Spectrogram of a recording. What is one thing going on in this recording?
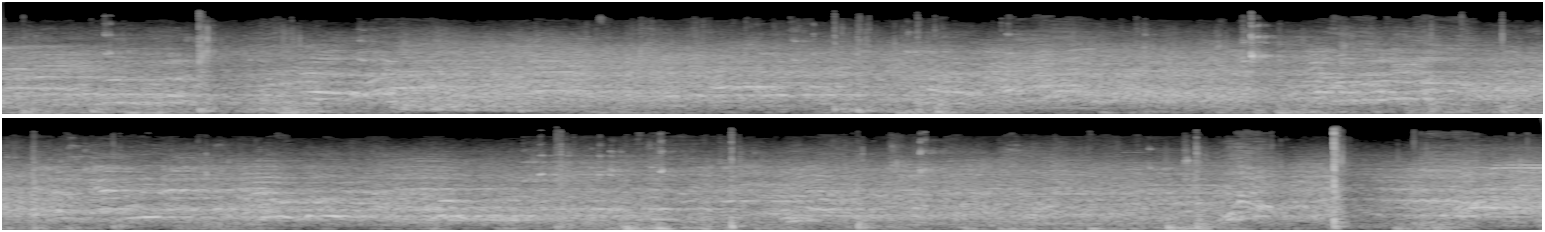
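A volleyball is struck hard with sharp smacks.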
